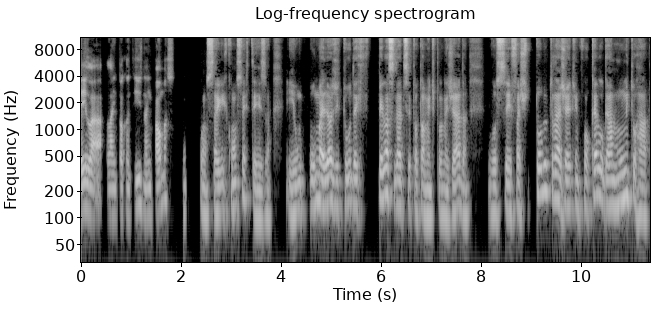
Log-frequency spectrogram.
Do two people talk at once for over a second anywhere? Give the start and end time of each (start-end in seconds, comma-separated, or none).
none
